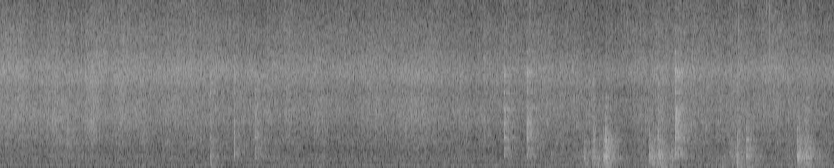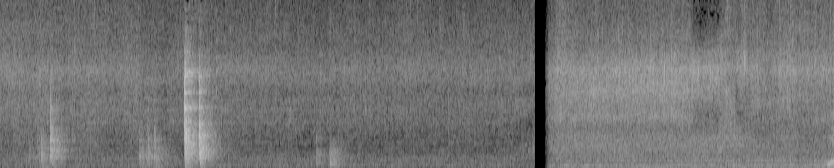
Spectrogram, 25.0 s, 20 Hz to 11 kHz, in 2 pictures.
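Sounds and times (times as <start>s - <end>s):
sizzling hiss: 0.0s - 25.0s
spatula scraping a frying pan: 7.9s - 13.8s.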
